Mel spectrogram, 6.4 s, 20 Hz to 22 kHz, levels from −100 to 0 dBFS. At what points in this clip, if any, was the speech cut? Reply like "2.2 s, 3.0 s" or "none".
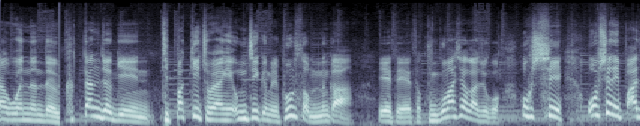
none

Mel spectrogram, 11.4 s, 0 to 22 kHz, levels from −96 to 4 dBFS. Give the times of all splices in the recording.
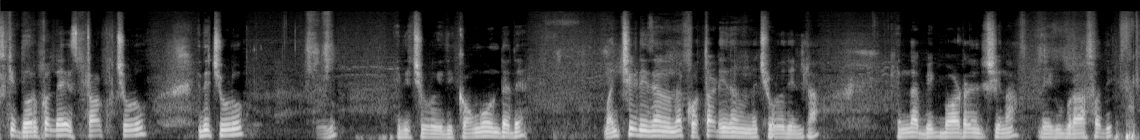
3.3 s

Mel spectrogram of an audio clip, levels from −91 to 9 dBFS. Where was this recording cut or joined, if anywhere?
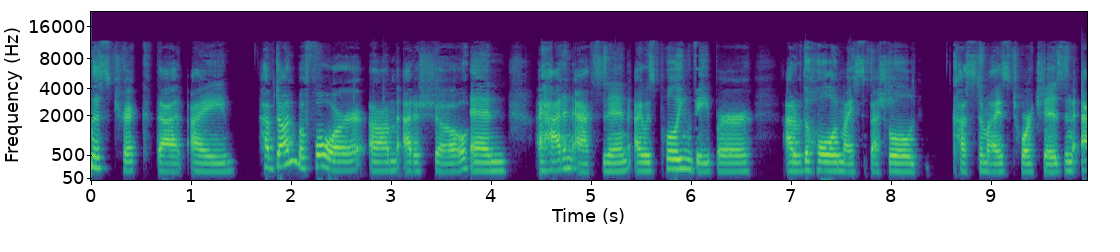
3.8 s

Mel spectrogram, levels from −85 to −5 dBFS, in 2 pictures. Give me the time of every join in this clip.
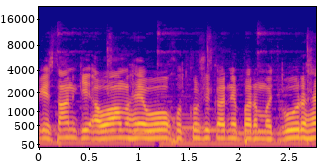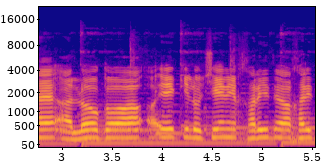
none

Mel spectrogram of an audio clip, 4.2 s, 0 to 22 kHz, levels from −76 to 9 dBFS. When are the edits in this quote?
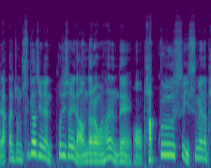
1.1 s, 2.6 s

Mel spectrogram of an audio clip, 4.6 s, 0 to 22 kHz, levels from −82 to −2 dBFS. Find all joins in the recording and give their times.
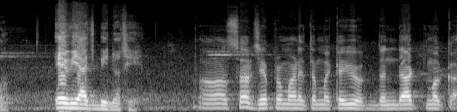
none

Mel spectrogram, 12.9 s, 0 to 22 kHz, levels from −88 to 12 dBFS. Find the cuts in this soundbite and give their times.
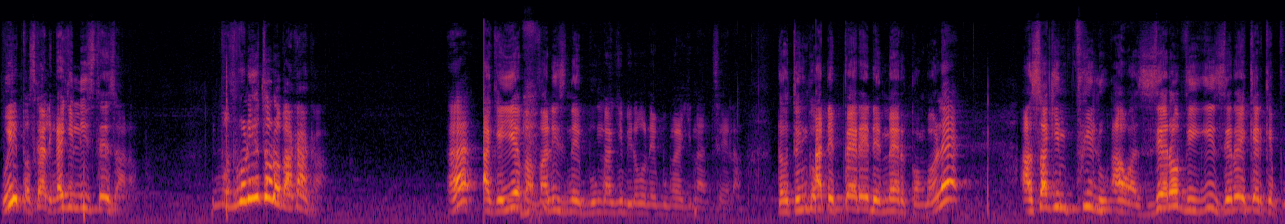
4.8 s, 8.2 s

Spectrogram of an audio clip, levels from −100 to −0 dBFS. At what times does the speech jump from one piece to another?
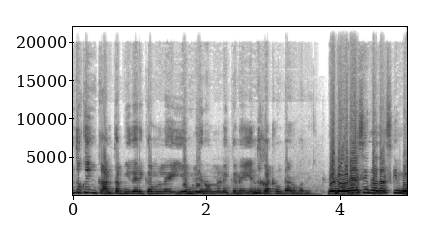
3.6 s

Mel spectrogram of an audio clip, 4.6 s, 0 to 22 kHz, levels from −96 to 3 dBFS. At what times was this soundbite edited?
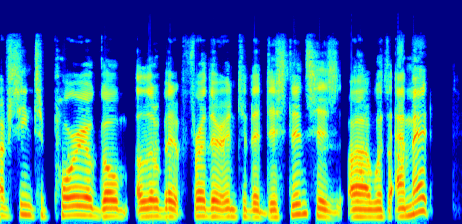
3.4 s

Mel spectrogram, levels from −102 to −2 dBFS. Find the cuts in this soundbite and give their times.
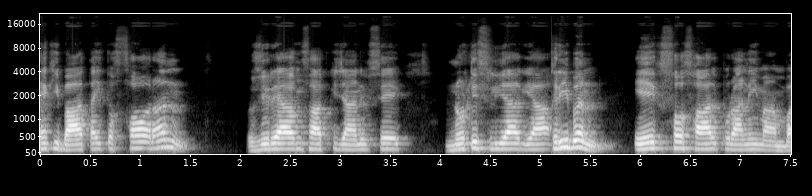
5.1 s

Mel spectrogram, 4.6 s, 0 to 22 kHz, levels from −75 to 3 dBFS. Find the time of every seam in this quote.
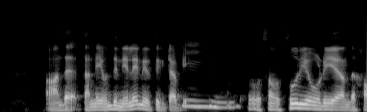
none

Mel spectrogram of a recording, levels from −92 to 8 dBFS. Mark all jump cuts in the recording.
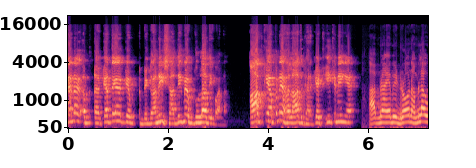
5.8 s

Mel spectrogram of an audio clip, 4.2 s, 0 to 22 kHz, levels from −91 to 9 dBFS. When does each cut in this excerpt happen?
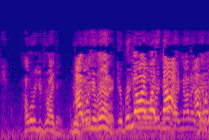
2.7 s

